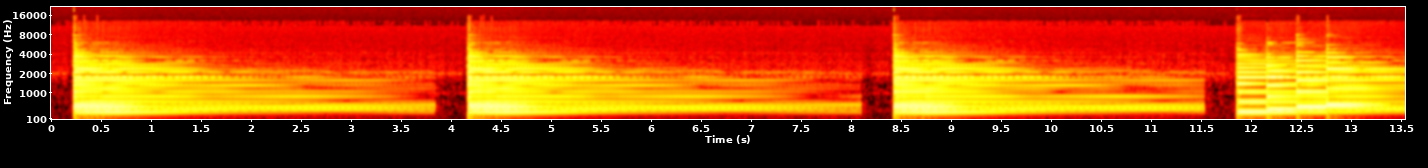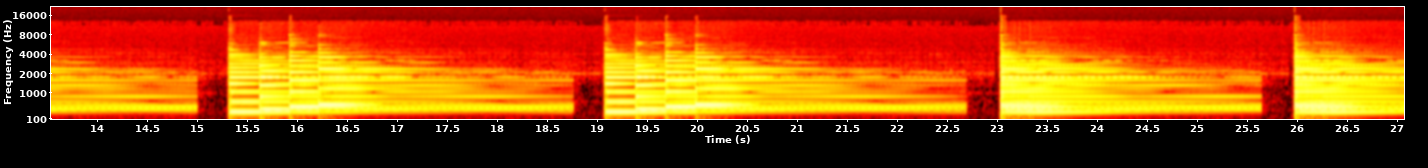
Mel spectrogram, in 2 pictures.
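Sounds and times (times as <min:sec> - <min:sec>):
F6 piano chord: 0:00.2 - 0:27.0.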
